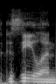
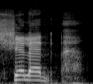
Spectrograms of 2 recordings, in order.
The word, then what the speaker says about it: Sjælland: That's the name that we've given Sjælland, as it's pronounced in Danish. Zealand is probably the English pronunciation that you've heard. Zealand, I know Zealand. Yeah. Yeah. It's not how it's pronounced, though. It's Sjælland.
